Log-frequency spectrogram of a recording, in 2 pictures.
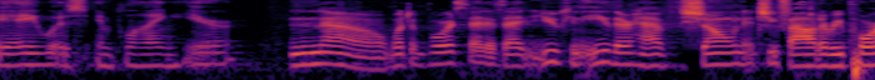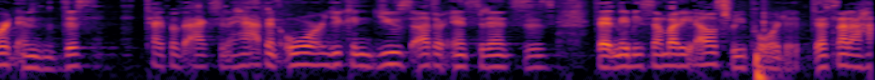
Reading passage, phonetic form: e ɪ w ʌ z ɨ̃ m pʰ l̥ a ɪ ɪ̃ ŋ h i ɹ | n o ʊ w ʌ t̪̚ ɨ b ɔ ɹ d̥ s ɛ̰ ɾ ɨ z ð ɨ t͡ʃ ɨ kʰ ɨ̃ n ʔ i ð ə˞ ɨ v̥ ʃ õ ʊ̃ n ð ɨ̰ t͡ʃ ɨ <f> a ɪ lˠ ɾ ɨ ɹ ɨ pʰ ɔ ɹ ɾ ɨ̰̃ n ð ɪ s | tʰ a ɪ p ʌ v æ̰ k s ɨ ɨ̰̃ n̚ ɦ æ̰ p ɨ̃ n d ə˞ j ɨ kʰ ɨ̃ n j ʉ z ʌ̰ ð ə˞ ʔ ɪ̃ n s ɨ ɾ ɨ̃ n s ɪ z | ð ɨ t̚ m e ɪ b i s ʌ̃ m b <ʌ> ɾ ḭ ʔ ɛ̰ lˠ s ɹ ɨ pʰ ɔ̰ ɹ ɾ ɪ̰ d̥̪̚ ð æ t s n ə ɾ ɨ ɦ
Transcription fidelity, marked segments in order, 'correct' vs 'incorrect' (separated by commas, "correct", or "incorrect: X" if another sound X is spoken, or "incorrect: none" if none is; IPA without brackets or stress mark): correct, incorrect: ɑ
